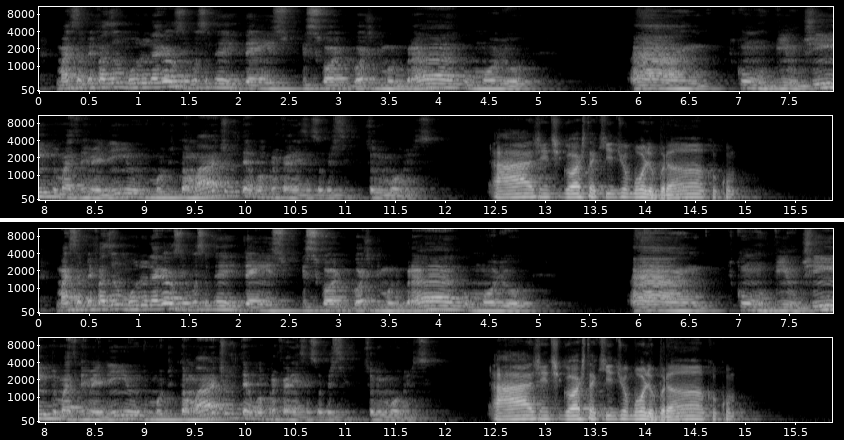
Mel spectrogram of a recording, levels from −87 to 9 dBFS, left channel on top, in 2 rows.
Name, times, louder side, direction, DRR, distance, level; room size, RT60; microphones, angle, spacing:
voice 1, 0.2-4.9 5.9-6.7 7.0-11.8, right 1 dB, 70° right, 2 dB, 4.4 m, -30 dB
voice 2, 12.5-14.9, right 2 dB, 20° right, 13 dB, 0.8 m, -23 dB
20.0 x 7.0 x 6.5 m, 0.62 s
head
